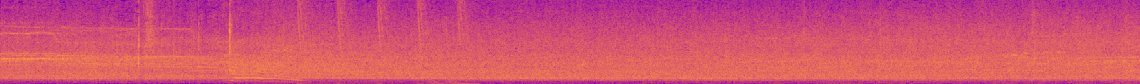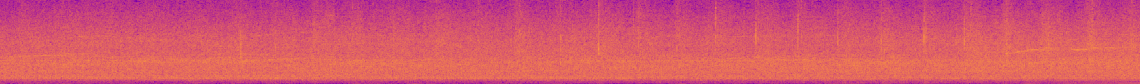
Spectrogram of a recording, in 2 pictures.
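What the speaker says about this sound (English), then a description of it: "Listen to this crowd." Hockey arena crowd during a tied penalty shot at a Gophers–Wisconsin men's game, a steady, loud roar of cheering and noise filling the building throughout, with no clear lulls.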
